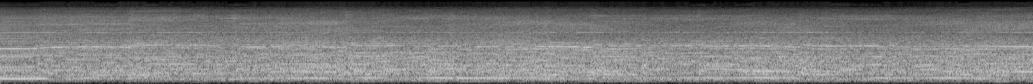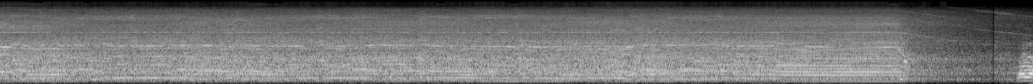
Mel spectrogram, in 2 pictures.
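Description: Hoover Velocity upright vacuum cleaner running with its brush roll on, a loud, steady whining motor drone with a high-pitched edge, holding constant throughout before cutting off at the end.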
